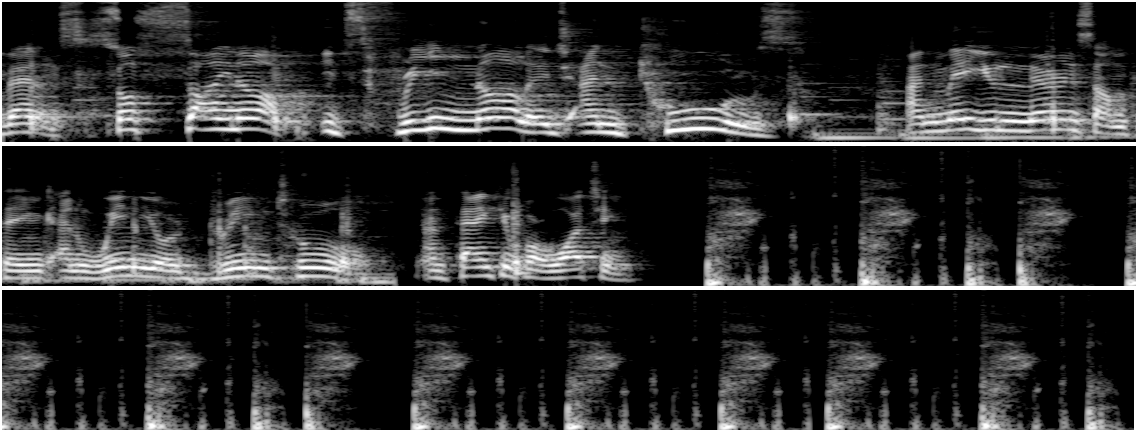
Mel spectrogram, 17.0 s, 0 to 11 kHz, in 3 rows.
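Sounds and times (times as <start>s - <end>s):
dry percussive beat: 3.9s - 7.7s.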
